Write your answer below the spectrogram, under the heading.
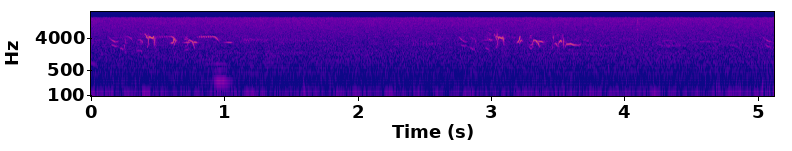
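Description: Crimson-winged finch giving two short bursts of soft, chirpy, slightly rolling notes about three seconds apart, over steady low wind rumble.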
